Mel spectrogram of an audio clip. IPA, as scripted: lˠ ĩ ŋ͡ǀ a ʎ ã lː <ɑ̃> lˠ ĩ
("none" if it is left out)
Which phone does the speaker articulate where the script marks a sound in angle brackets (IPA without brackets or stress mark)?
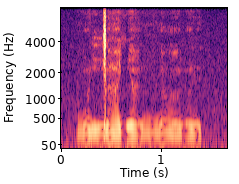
ɑ̃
